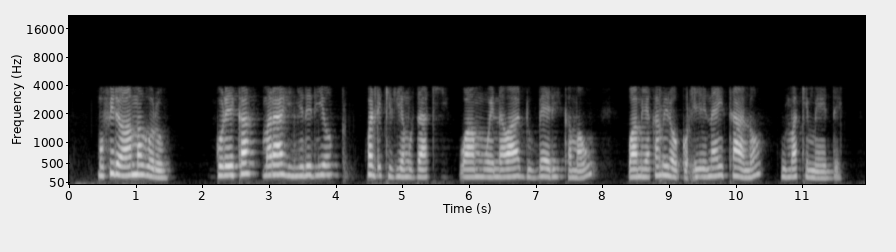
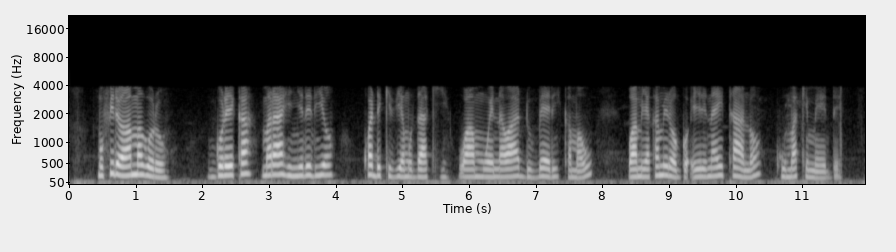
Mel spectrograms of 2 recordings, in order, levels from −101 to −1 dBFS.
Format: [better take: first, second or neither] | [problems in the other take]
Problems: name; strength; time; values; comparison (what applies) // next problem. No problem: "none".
second | noise reduction (neural mask model DeepFilterNet 3)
